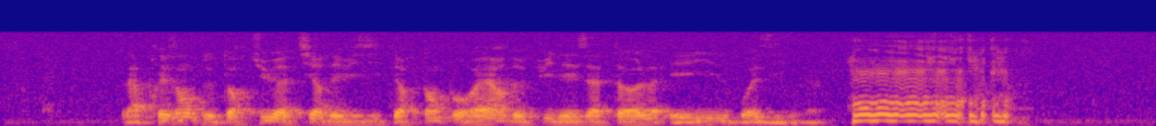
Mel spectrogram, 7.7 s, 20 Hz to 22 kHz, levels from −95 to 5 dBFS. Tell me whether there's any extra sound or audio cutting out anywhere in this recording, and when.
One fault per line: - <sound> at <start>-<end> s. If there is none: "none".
- laugh at 5.6-6.9 s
